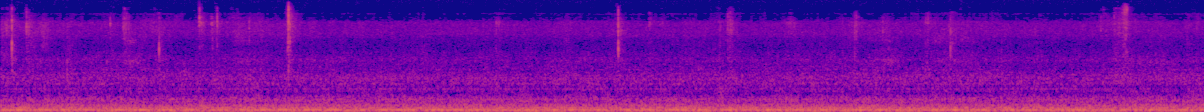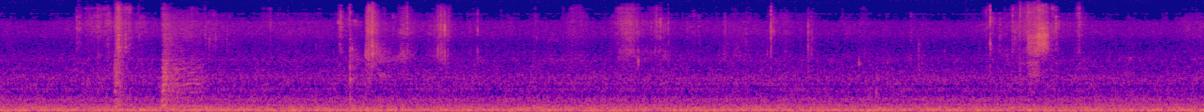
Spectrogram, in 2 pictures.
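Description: Steady low hum, with a few faint clicks and rattles from a drone frame and its small parts being handled, about halfway through and again near the end.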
